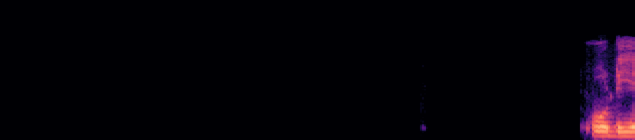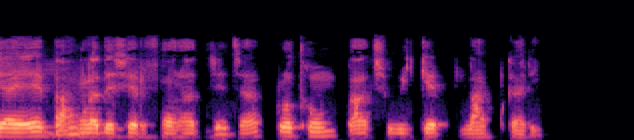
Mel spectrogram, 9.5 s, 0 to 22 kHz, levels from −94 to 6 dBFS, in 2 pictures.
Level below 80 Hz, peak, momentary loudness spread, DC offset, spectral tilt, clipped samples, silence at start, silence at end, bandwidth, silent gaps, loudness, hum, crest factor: -60 dBFS; 0 dBFS; 13 LU; under 0.1%; -6 dB/octave; under 0.1%; 4.45 s; 0.7 s; 7.4 kHz; 6.75-6.80 s; -17 LUFS; none; 18 dB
